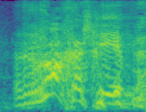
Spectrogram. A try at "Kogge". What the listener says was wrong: Het is Kogge, met een K.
